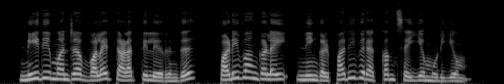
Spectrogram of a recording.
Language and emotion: Tamil, neutral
